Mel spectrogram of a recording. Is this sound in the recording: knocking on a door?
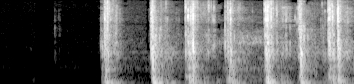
no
